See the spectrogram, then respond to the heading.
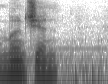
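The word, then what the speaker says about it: München: is Munich to uh pretty much everybody outside of Germany they call this Munich but it's uh munin in German uh Prague is owned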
